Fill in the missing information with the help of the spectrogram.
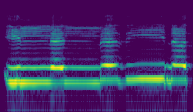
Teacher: ہم نے لام کو لام کے ساتھ ملا دینا ہے. حمزۃ الوصل ہمارا ڈراپ ہو جائے گا.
